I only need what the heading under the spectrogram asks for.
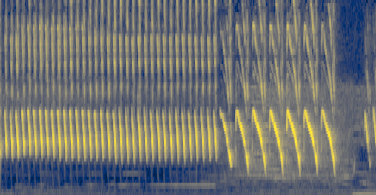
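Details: Canary song used for training: a rapid high buzzy trill of evenly repeated notes, then several sweeping downward whistles and a brief low sound at the end.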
